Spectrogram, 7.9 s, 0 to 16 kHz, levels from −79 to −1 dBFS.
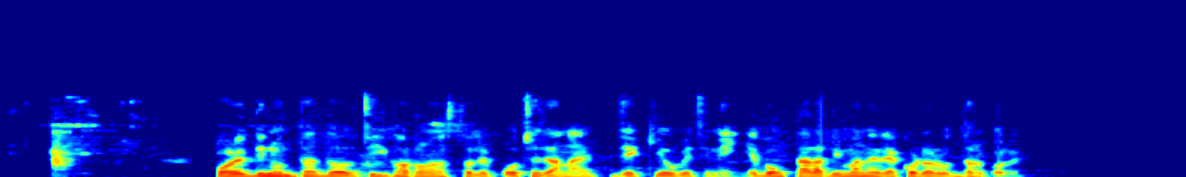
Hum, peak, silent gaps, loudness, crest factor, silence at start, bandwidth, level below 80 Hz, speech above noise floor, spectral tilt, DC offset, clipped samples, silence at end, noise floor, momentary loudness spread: none; -2 dBFS; none; -19 LUFS; 18 dB; 0.3 s; 7.6 kHz; -56 dBFS; 68 dB; -7.5 dB/octave; under 0.1%; under 0.1%; 1.15 s; -86 dBFS; 13 LU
